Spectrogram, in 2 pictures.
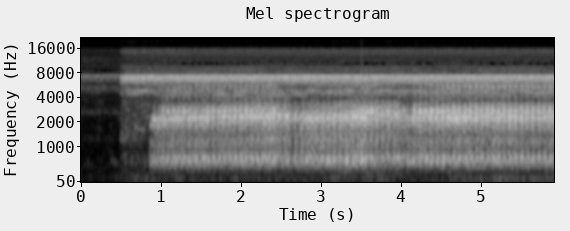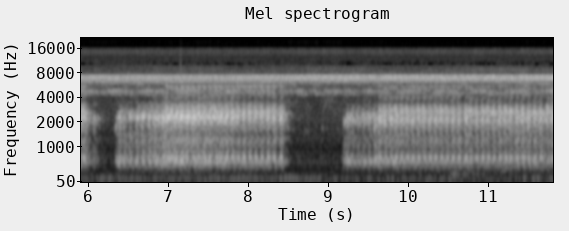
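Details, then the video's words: A loud, close frog calling at night during rain: long buzzy, rapidly pulsed croaking trills lasting several seconds each, with two short breaks between them. "Kodok & Suara kodok hujan meramaikan suasana sepi malam ini"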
